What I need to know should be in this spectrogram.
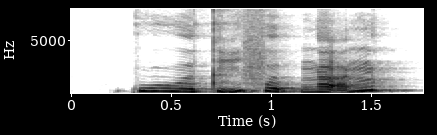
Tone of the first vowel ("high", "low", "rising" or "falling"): low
